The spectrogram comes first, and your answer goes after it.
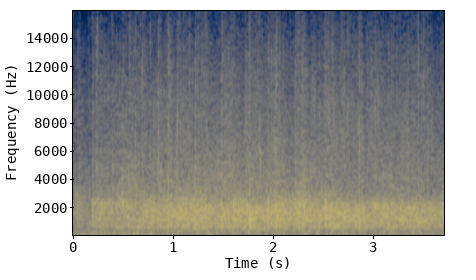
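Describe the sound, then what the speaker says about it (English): A breakfast crowd at a foundation partners event applauds Dr. Barry, a dense, steady roar of clapping from many hands that holds evenly throughout without any talk. "Give that man a round of applause."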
